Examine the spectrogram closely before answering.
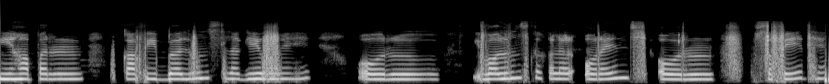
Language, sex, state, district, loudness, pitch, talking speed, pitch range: Hindi, female, Uttar Pradesh, Jyotiba Phule Nagar, -15 LUFS, 250 Hz, 110 wpm, 245-260 Hz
